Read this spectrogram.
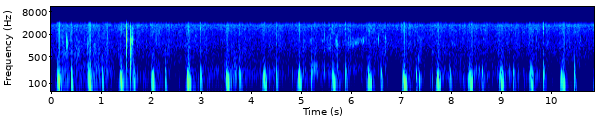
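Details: Brother's heartbeat recorded while he is eating: steady low thumping beat, about 95 a minute, faint chewing noise in background; heartbeat.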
